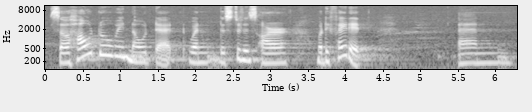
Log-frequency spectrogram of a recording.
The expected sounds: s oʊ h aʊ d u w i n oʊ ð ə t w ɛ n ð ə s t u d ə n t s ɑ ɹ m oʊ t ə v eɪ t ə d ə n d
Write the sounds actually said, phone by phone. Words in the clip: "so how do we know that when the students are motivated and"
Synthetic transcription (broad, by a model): s oʊ h aʊ d u w i n oʊ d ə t w ɛ n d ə s t u d ə n t s ɑ ɹ m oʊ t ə f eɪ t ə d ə n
